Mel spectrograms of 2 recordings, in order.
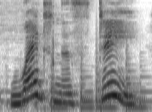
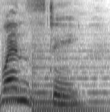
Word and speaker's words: Wednesday: simply a Wednesday so learn the spelling by saying wetness day but pronounce it as a Wednesday let's say it one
